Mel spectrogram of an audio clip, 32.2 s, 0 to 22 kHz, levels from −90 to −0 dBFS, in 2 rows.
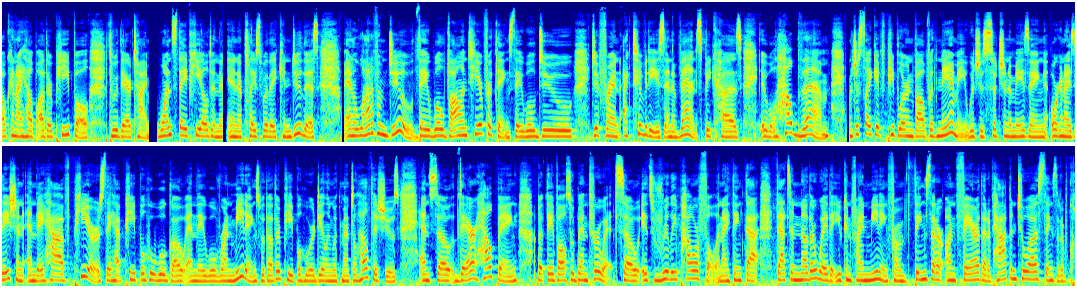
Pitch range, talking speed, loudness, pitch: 160-195 Hz, 230 wpm, -20 LUFS, 175 Hz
